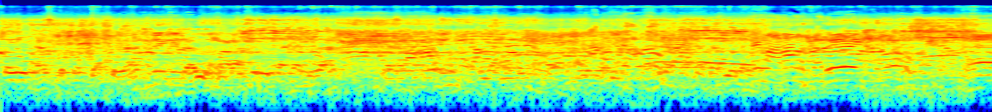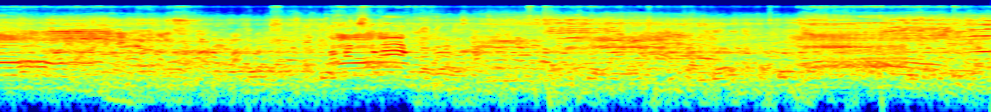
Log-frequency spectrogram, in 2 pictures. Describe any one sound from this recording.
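A crowd of men chatter nearby.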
